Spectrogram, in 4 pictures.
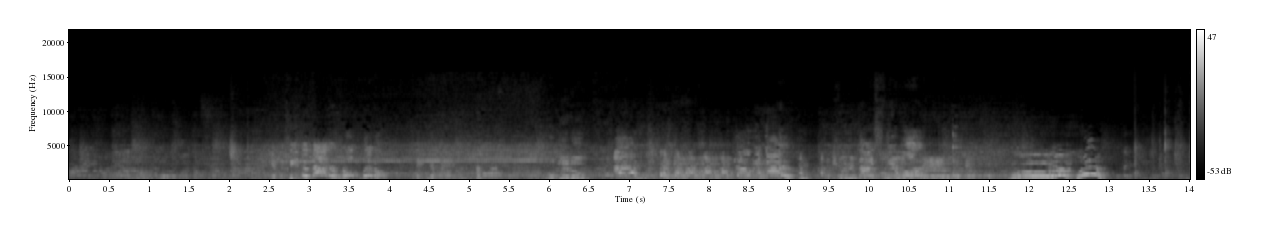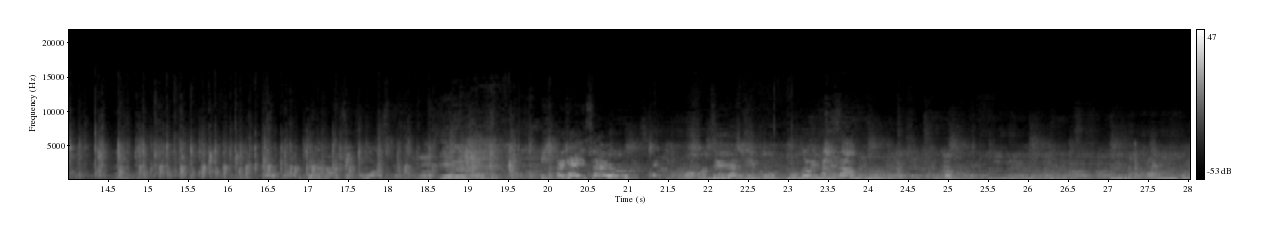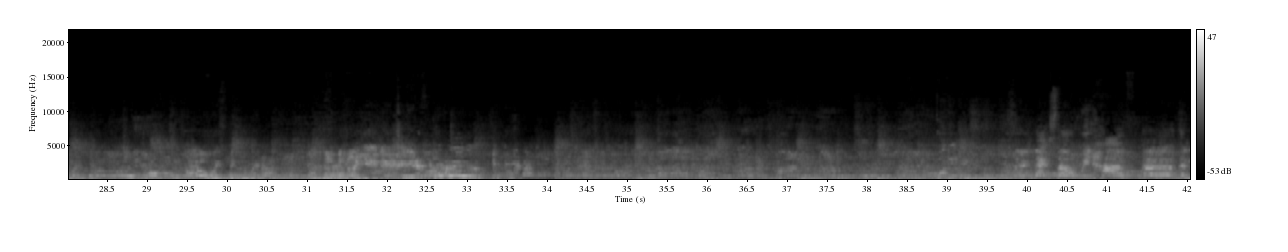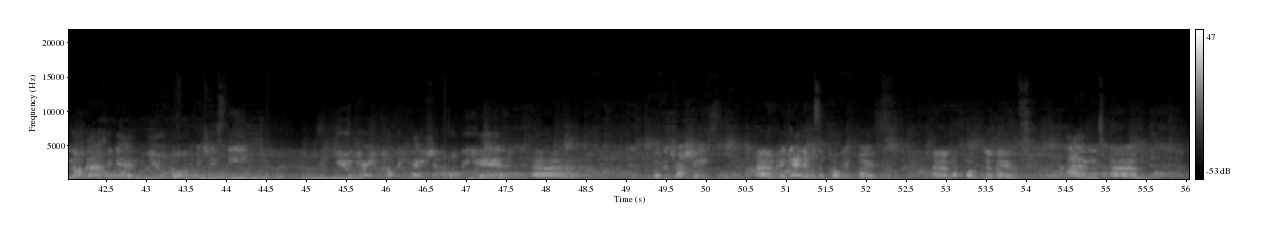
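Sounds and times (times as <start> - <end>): people chatting in a bar: 0.0 - 56.0.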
